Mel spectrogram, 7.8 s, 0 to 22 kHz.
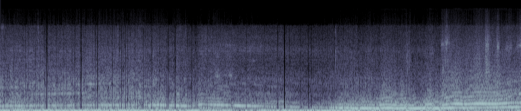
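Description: Peugeot 106 rally car's four-cylinder engine heard from inside the cabin under way. The revs hold steady, drop as the driver comes off the throttle about three to five seconds in, then climb again near the end, with a few sharp clicks.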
